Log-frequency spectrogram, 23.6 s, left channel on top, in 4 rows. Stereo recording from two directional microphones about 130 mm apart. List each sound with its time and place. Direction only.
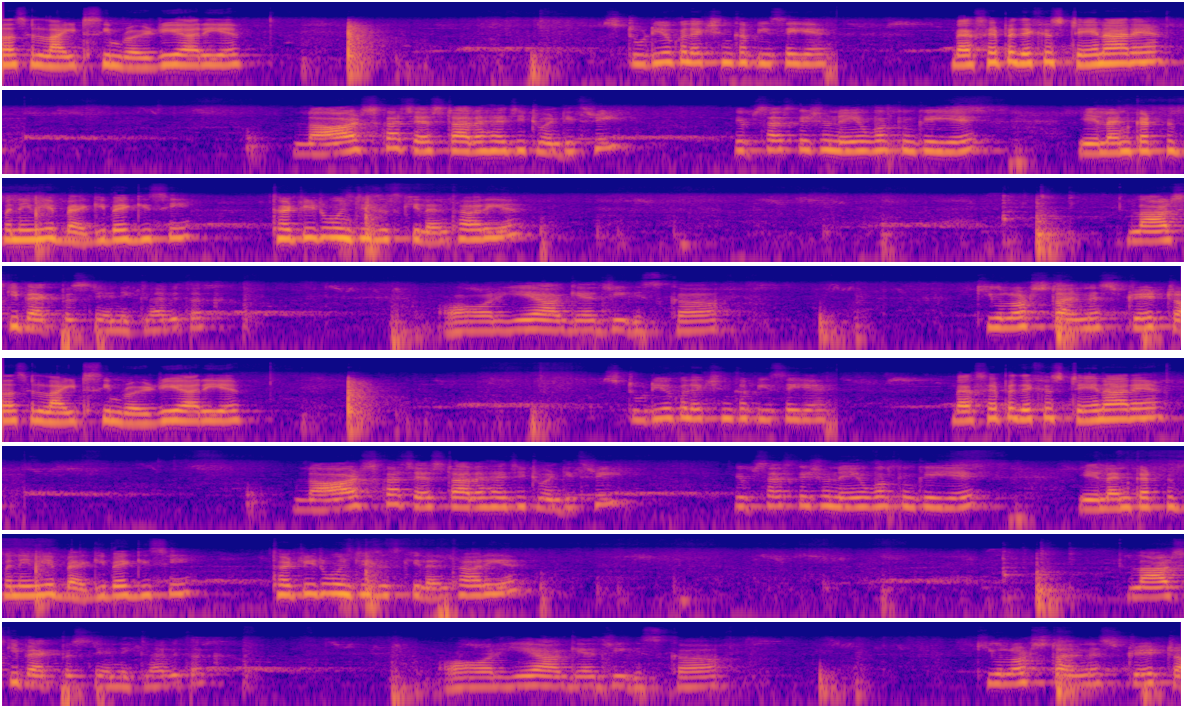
0.0 s speech: centre (ahead or behind)
3.1 s speech: 30° left (ahead or behind)
4.7 s a woman's voice: 25° left (ahead or behind); by 5.9 s 5° left (ahead or behind)
7.4 s a woman's voice: 45° left (ahead or behind); by 11.9 s 20° left (ahead or behind)
12.0 s a woman's voice: 10° left (ahead or behind)
13.1 s a woman's voice: 30° left (ahead or behind)
17.5 s speech: 40° left (ahead or behind)
19.9 s speech: 35° left (ahead or behind)
22.6 s speech: 40° left (ahead or behind)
